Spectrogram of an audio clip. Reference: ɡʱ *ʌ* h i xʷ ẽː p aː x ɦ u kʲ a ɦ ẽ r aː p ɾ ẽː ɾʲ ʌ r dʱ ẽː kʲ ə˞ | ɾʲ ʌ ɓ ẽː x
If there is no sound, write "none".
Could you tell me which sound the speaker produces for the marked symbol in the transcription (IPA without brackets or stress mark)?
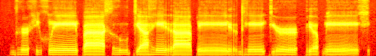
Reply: ə˞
